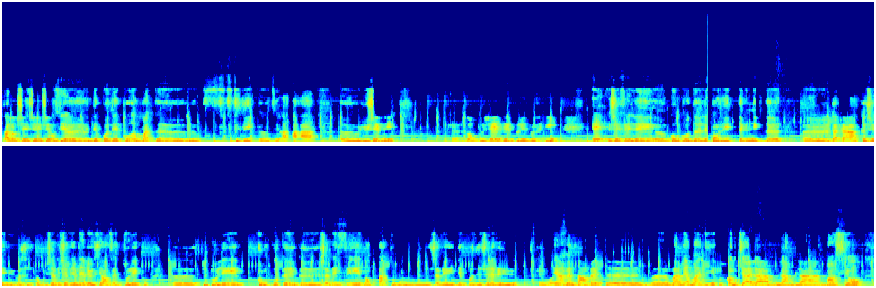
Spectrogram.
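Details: Adult woman who stutters and is working to overcome her stuttering; stuttering.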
